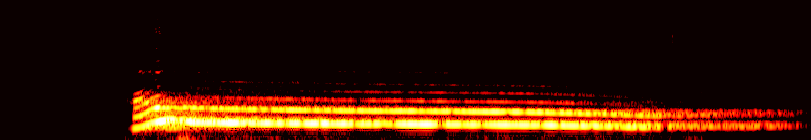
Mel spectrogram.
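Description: A werewolf lets out a long, loud howling roar that slowly fades.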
